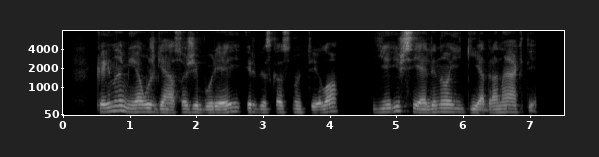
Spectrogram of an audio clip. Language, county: Lithuanian, Klaipėda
